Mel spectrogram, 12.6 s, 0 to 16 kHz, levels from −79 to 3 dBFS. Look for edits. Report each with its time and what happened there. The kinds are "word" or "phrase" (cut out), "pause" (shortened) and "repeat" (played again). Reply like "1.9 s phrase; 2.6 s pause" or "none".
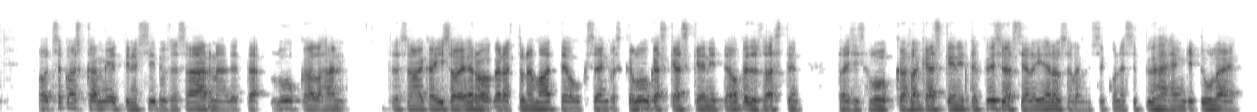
1.6 s word; 8.6 s word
